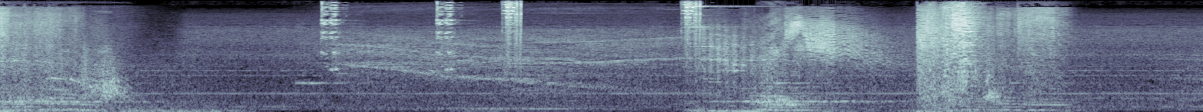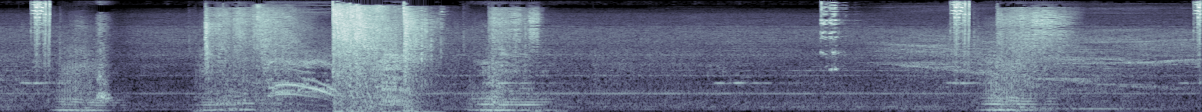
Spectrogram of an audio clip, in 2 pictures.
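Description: Lightsabers hum and clash in bursts of game battle sounds.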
